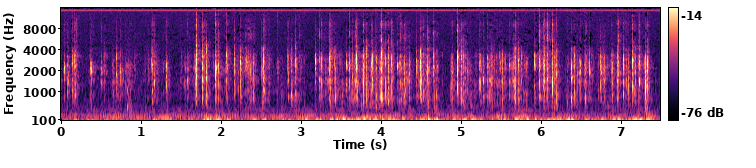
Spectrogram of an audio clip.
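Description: Fingertips type rapidly on the keys of a black plastic backlit computer keyboard. The result is a dense, continuous stream of short, dry, bright clicks and taps over a steady low hum.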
